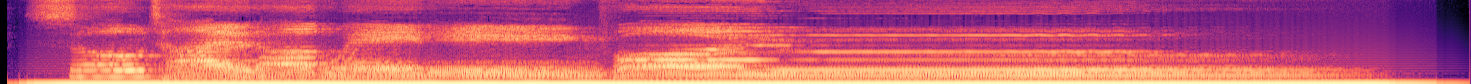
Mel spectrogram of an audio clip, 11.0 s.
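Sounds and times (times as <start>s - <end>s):
barbershop lead singing: 0.4s - 9.1s.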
